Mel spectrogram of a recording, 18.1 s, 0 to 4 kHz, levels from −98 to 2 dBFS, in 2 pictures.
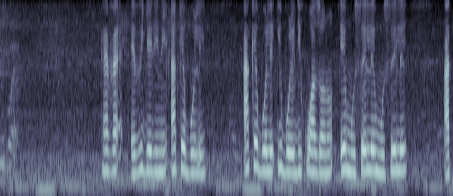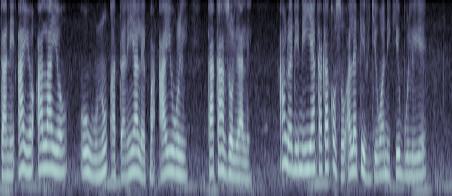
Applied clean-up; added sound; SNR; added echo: none; none; none; none.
